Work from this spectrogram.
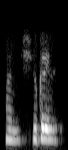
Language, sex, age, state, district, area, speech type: Punjabi, male, 18-30, Punjab, Muktsar, urban, conversation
